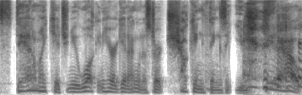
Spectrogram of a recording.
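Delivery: seething, fierce, furious, high-pitched voice. Speaker retells what they said to a woman, re-enacting screaming at her. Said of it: "I'm screaming at her".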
